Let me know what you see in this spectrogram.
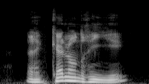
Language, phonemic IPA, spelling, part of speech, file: French, /ka.lɑ̃.dʁi.je/, calendrier, noun, Fr-calendrier.ogg
- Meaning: calendar (an organized, linear system used for measuring long periods of time)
